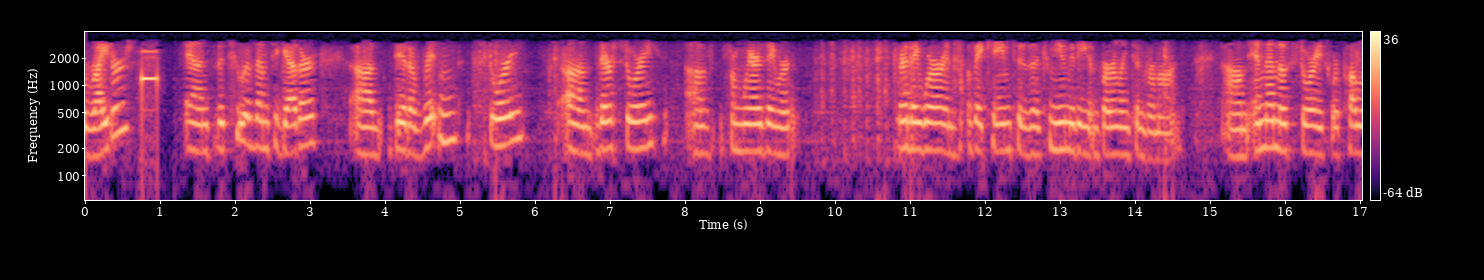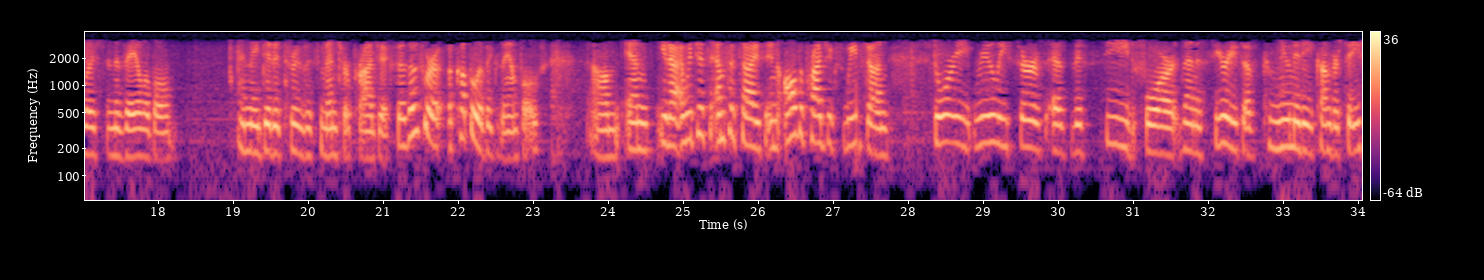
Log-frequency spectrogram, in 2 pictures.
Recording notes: Call recorded on January 26, 2012.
